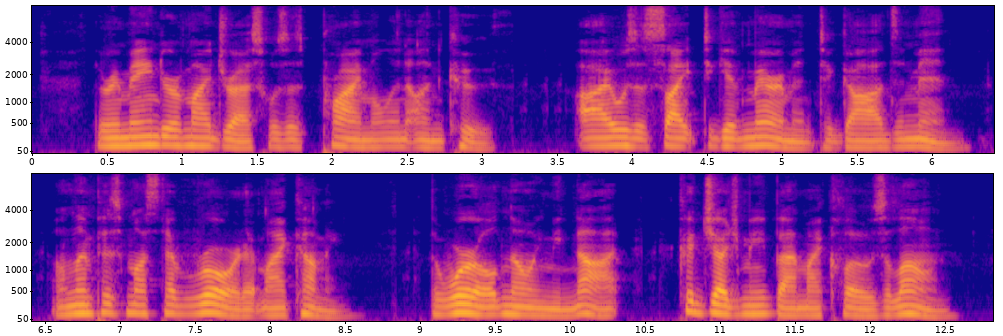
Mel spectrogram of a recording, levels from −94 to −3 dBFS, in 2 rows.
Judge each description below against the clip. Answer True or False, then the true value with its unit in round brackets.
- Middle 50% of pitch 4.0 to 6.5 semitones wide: False (3.5 semitones)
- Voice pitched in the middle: False (110 Hz)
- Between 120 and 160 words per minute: False (185 wpm)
